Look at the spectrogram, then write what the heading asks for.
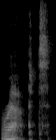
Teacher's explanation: the t sound is voiceless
